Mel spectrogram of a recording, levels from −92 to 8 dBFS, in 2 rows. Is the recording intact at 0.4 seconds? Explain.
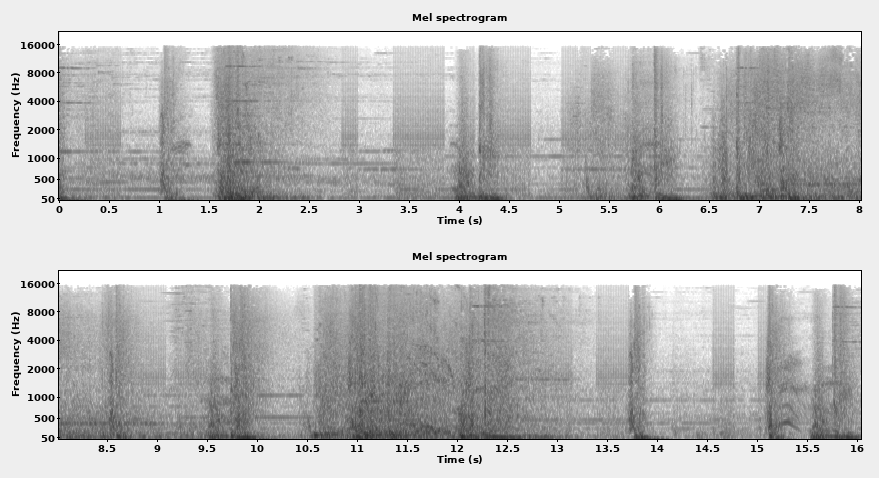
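No. Computer activity noise runs through the whole clip, including 0.4 s: processor load shifts the shared ground, giving a buzzy pulsing around 70 Hz that varies with computer activity, unlike steady mains hum.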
